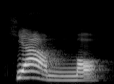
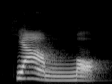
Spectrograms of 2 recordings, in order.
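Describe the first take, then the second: No difference in how they are said.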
